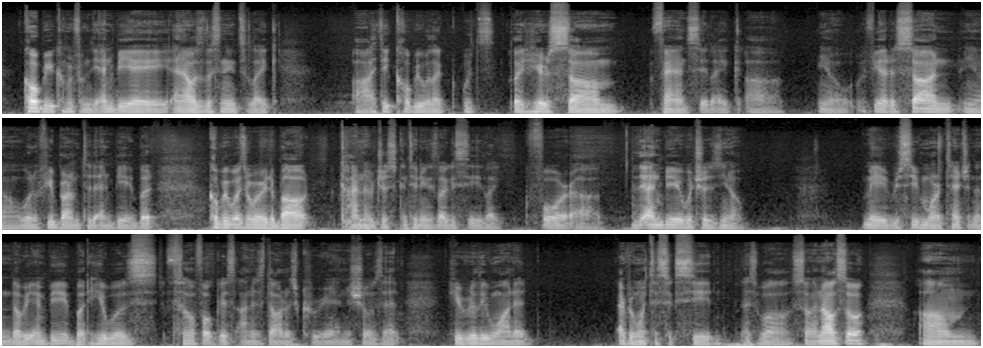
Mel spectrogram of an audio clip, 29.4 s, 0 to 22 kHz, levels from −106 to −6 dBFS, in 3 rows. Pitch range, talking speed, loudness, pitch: 85-95 Hz, 195 wpm, -31 LUFS, 90 Hz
